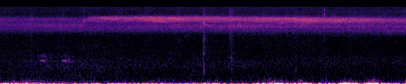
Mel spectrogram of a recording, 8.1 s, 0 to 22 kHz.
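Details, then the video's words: Summer cicadas along suburban streets of Nisshin near Nagoya, Aichi Prefecture, Japan, at 2 PM on 28 July 2021: a steady, high, hissing drone runs throughout, over low rumbling outdoor noise with a few faint clicks. "Summer Cicadas Sounds"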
